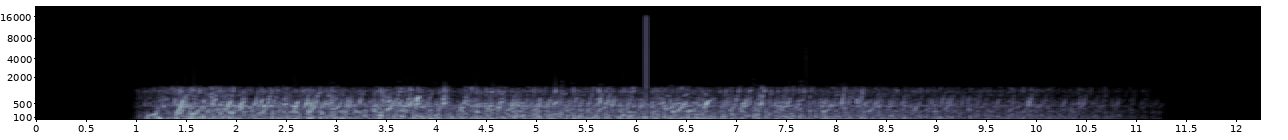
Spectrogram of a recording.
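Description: Bubbles rush and gurgle underwater, then slowly fade away.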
